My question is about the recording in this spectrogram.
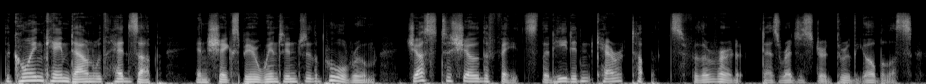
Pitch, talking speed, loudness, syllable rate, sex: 120 Hz, 215 wpm, -20 LUFS, 5.5 syllables/s, male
